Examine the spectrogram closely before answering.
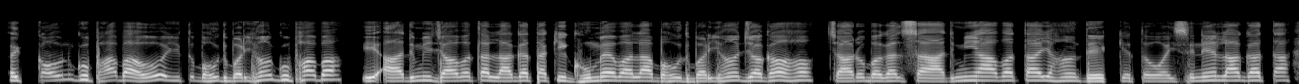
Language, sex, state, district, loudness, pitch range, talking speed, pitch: Bhojpuri, male, Jharkhand, Sahebganj, -15 LUFS, 155-185 Hz, 150 wpm, 175 Hz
